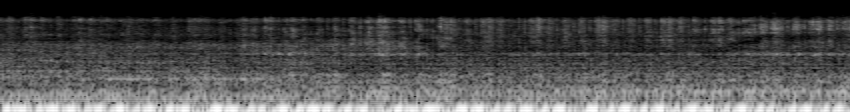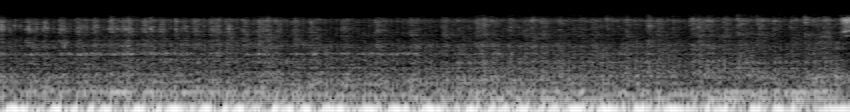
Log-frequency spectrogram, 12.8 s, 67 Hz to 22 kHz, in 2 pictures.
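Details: 1965 Chevrolet Corvair Monza 110 flat-six with 4-speed manual, mostly original, just started on choke: deep, even burble at cold idle with a steady beat and no misses or knocks; idling healthy.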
